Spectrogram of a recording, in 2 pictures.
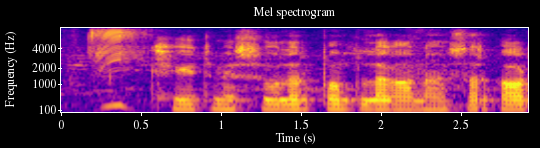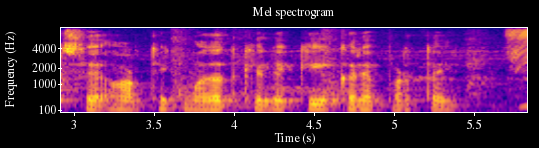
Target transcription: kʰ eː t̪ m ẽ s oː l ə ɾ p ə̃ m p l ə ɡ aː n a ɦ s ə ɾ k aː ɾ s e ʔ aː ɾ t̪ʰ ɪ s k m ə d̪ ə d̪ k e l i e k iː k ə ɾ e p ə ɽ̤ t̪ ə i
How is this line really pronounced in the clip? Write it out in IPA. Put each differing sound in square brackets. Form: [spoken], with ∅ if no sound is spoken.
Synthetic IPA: kʰ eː t̪ m ẽ s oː l ə ɾ p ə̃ m p l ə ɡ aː n a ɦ s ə ɾ k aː ɾ s e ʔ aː ɾ t̪ʰ ɪ [∅] k m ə d̪ ə d̪ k e l i e k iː k ə ɾ e p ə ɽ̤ t̪ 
